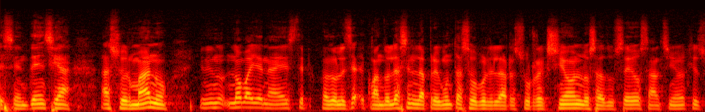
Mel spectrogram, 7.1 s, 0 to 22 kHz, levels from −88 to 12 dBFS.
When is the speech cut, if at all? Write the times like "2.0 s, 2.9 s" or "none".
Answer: 1.9 s, 3.1 s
